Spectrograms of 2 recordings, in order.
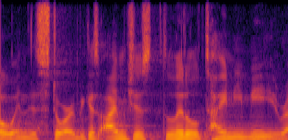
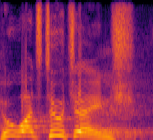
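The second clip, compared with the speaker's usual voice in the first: mock very high, loud calling shout; 13 semitones higher, 5 dB louder than usual. Describing the comic's second panel question: imitating someone shouting. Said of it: "he shouts".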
